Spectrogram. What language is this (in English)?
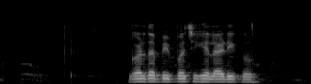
Nepali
